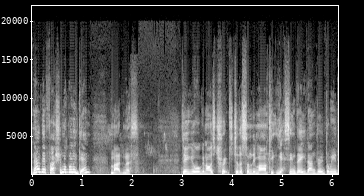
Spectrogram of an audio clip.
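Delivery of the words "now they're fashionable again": incredulous. Real, not acted. Marvelling at fashion change.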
